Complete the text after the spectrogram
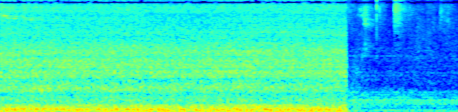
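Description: A car's engine and tyres rumble steadily on a highway, heard from inside.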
